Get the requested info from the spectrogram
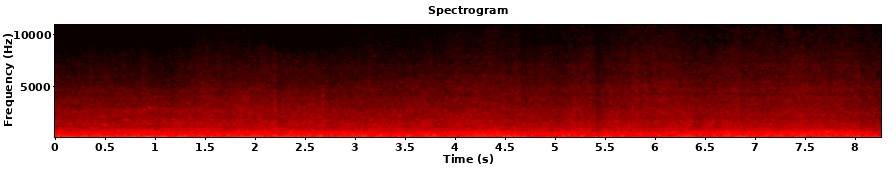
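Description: Ocean surf breaking, a steady rushing noise, with wind buffeting the microphone.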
